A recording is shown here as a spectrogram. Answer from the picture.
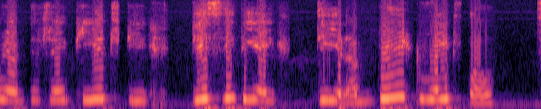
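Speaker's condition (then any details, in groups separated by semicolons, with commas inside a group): Cerebral palsy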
